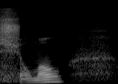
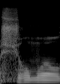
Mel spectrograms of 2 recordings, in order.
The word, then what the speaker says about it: XOMO: at uh x o I guess I'll pronounce it SHO um I was thinking just in general is Exon Mobile or showmo like a good deal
